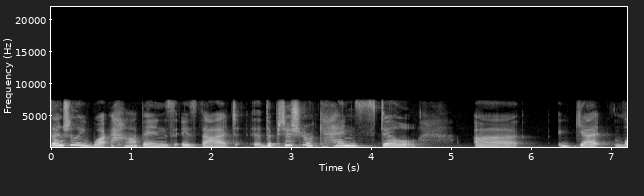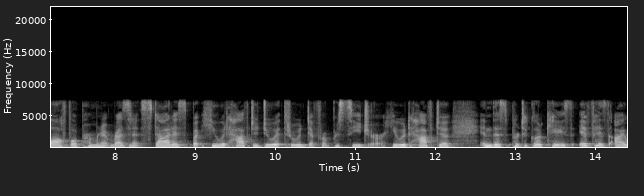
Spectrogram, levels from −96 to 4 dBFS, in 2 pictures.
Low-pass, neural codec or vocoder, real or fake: 7.2 kHz; none; real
